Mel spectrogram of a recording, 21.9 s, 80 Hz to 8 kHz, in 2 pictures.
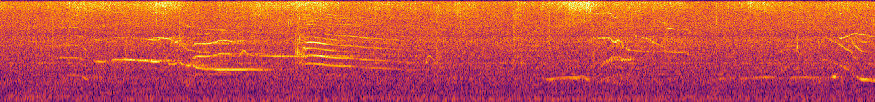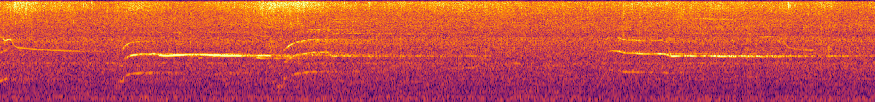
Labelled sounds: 0.6	5.3	killer whale, Bigg's (transient), Gulf of Alaska transient, 0.59 to 5.7 kHz
6.7	16.4	killer whale, Bigg's (transient), Gulf of Alaska transient, 0.48 to 5.8 kHz
18.6	21.8	killer whale, Bigg's (transient), Gulf of Alaska transient, 0.73 to 3.1 kHz

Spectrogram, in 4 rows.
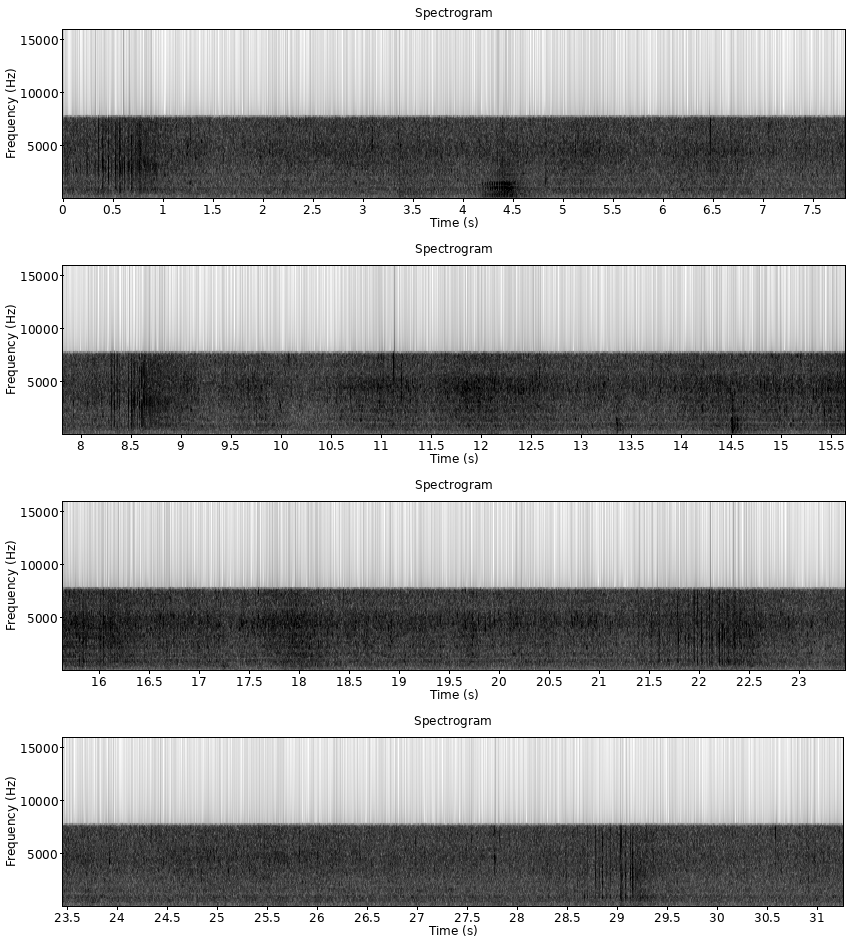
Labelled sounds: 4.2	4.5	croaking sound likely from a nearby submerged object, 1.3 to 1.6 kHz

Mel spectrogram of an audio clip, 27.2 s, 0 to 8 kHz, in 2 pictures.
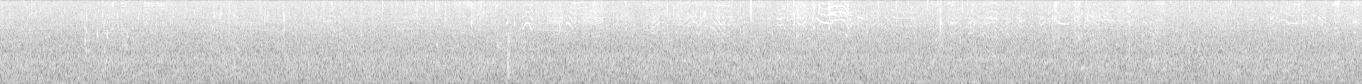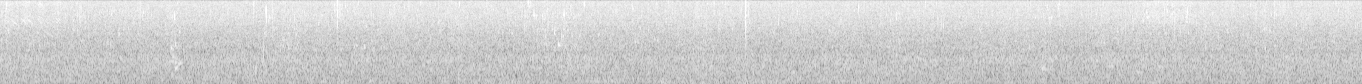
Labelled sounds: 5.3	6.1	Pacific white-sided dolphin, 2.4 to 3.8 kHz
8.1	9.2	Pacific white-sided dolphin, 3.3 to 5.2 kHz
9.8	10.0	Pacific white-sided dolphin, 3.8 to 4.3 kHz

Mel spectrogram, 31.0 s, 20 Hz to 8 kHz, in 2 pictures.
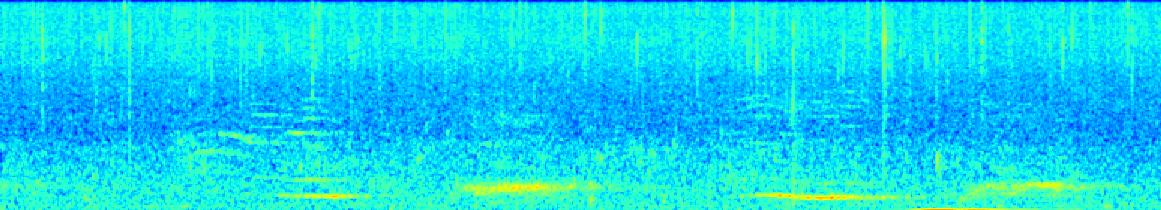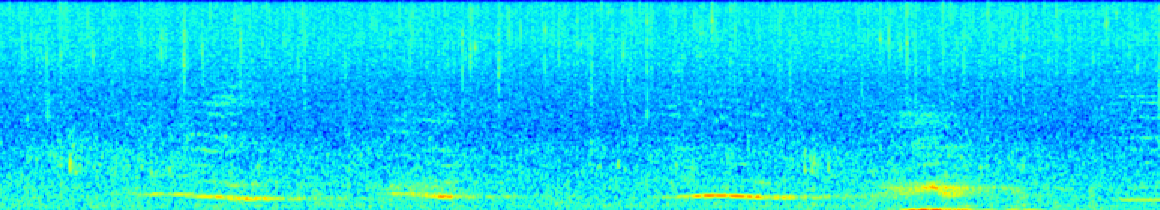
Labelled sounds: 2.6	4.1	humpback whale, 0.78 to 1.5 kHz
18.2	18.5	humpback whale, 1.7 to 1.8 kHz

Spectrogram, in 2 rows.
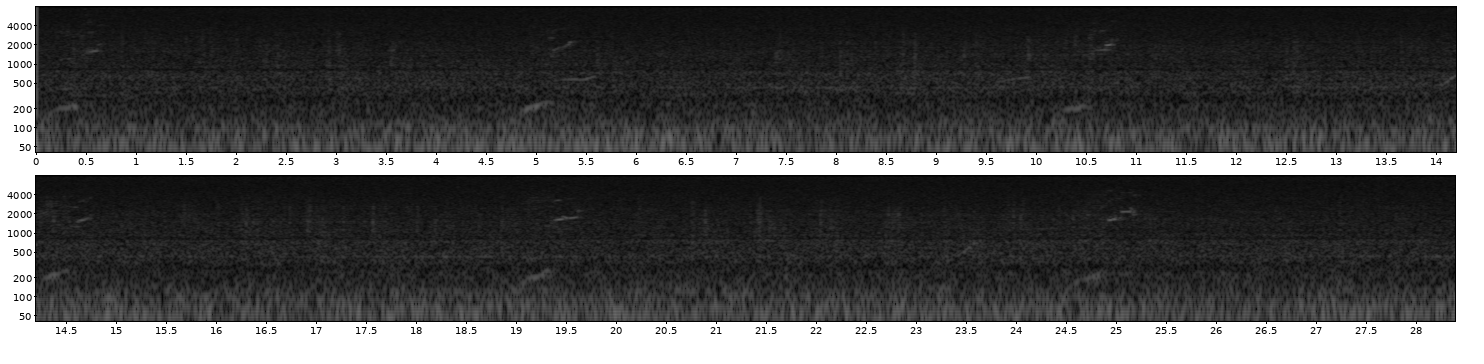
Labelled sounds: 5.2	5.5	humpback whale, 1.5 to 2.3 kHz
10.5	10.8	humpback whale, 1.4 to 2.1 kHz
19.3	19.7	humpback whale, 1.5 to 1.9 kHz

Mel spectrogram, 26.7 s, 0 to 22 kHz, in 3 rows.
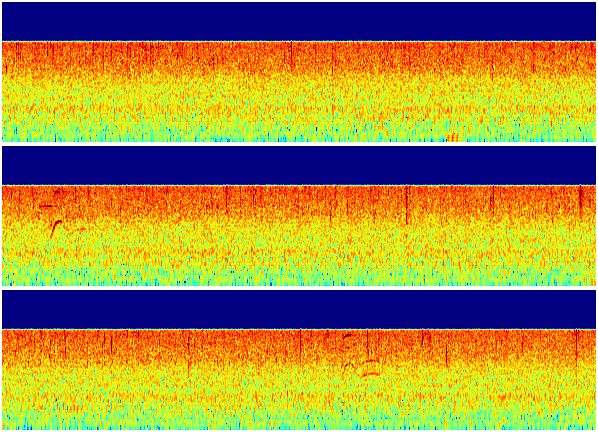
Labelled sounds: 9.5	10.2	killer whale, offshore, 1.9 to 4.5 kHz
23.2	23.5	killer whale, offshore, 1.9 to 2.2 kHz

